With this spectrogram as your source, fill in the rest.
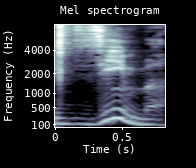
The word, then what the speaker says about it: Zhim: And the reason that I pronounce it that way, if you take a look further into their packaging, this pad comes out. There is a certificate of authenticity right here that describes that this is the Zhim. I believe that when they write it out on an American website, it's spelled Z-H-I-M, but clearly they want us to pronounce it in this way.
